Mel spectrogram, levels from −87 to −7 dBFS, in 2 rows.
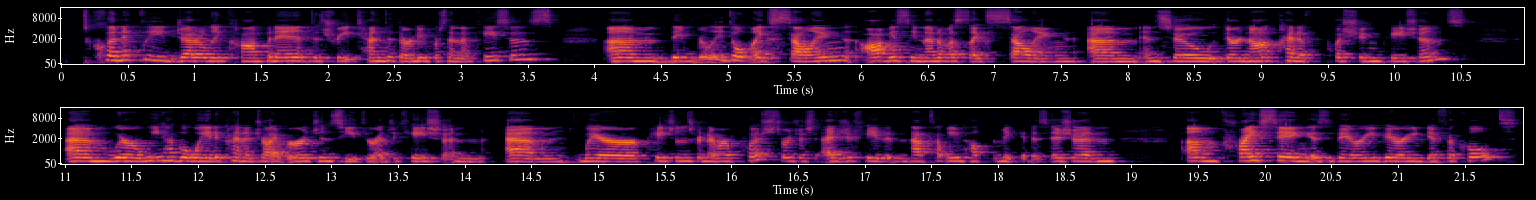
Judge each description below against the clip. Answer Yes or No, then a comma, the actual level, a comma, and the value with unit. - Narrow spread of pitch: Yes, narrow, 1.7 semitones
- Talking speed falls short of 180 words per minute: No, average, 190 wpm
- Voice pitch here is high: Yes, high, 215 Hz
